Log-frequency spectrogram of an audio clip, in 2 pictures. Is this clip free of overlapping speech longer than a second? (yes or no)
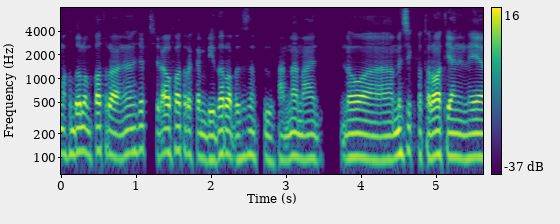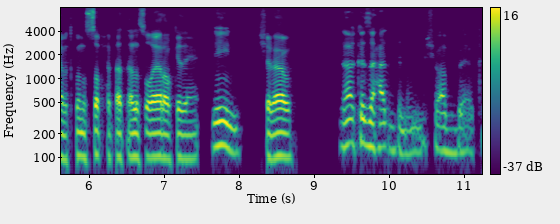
yes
